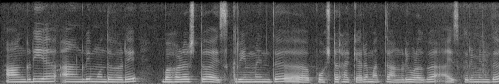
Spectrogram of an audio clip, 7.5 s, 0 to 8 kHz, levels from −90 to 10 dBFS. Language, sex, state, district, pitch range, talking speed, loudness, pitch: Kannada, female, Karnataka, Dharwad, 215-235 Hz, 130 wpm, -15 LUFS, 225 Hz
